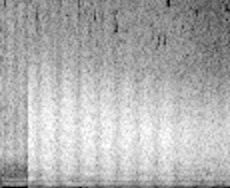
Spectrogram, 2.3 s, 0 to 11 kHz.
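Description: Yamaha FB-01 FM tone generator playing a noisy effect patch that starts about a quarter second in and pulses about seven times a second over a low steady tone, then slowly fades.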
